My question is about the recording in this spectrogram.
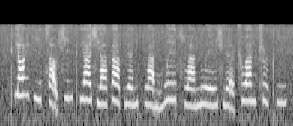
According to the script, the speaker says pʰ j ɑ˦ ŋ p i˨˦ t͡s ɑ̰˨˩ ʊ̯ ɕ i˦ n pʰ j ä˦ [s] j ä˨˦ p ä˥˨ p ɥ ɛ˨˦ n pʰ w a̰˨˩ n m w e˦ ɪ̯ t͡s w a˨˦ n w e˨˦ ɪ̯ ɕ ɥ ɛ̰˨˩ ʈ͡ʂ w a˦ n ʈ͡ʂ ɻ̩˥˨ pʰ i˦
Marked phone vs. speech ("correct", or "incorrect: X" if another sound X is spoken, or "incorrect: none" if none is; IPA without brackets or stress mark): incorrect: ɕ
